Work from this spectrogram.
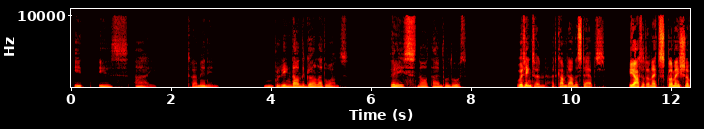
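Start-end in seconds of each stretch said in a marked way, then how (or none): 0.1-7.9 slow, soft, shaky-voiced plea to the butler; slow and soft, voice not quite steady; a touch of unsteady fear. A narrator's reading. Kremenin, frightened, orders the girl brought down, unsteady. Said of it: "his voice was not very steady".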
